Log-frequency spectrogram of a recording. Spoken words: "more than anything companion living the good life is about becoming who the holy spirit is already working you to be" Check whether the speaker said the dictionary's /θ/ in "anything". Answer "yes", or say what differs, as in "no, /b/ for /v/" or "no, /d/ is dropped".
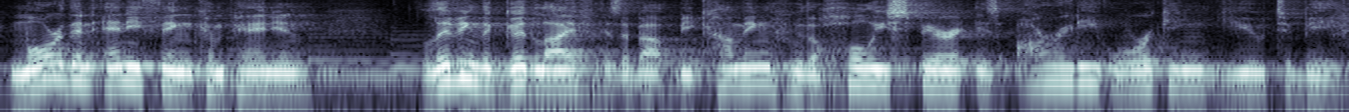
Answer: yes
